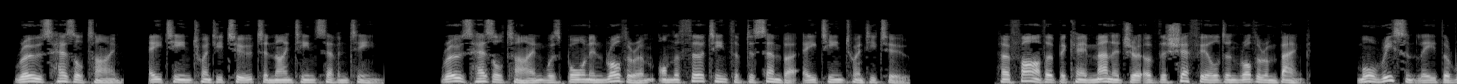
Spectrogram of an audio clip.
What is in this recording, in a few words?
Male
